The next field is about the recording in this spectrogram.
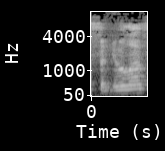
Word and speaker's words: Fionnuala: And although maybe there's somewhat of a chance Fionnuala Flanagan, that's how she pronounces her name. I heard her say it. – Oh, okay. – I originally thought it was Fionnuala before I heard her say it, but she's Irish, so that's why it's spelled and pronounced like that.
